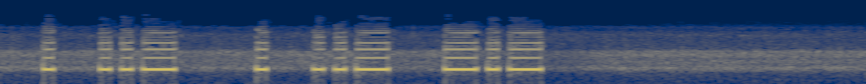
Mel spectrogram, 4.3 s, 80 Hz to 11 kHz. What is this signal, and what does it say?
Morse code, heard as a keyed tone, about 22 wpm, spaced as for 19 wpm, 560 Hz. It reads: EU EU K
